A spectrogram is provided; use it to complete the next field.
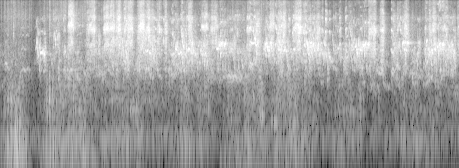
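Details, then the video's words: Cheerful budgie chatter: a short gap, then steady streams of high squeaky chirps and twittering warbles layered thickly over one another. "Happy Budgie chirping sounds"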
